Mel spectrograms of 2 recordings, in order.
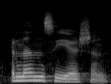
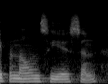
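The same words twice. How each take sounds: First: प्रोनाउंसिएशन with "nun", not "noun"; correct pronunciation. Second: प्रोनाउंसिएशन with "naun", like pronounce; wrong pronunciation. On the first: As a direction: say प्रोनाउंसिएशन as pro-NUN-ciation. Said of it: "का सही प्रोनाउंसिएशन". (प्रोनाउंसिएशन को सही "नन" के साथ बोलें) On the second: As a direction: say प्रोनाउंसिएशन as pro-NOUN-ciation, the common mistake. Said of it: "ना कि". (प्रोनाउंसिएशन को गलत "नाउन" के साथ बोलें) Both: Shown as a demonstration.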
